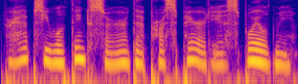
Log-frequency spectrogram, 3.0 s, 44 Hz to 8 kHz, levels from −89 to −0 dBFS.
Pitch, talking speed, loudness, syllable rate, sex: 165 Hz, 200 wpm, -18 LUFS, 5.3 syllables/s, female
